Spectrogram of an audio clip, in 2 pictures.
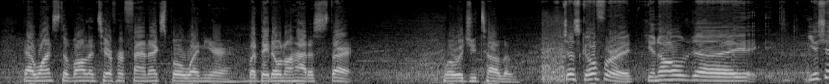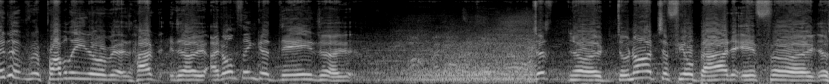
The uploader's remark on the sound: Event: FanExpo Canada. All while a bunch of background noise soothes us all!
